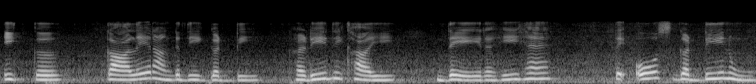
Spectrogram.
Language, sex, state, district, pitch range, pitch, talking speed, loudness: Punjabi, female, Punjab, Kapurthala, 205-250 Hz, 220 Hz, 110 wpm, -16 LUFS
